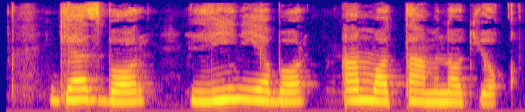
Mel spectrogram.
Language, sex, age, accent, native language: Uzbek, female, 18-24, Jizzax, Uzbek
